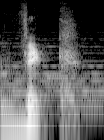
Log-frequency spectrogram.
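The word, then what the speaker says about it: Vicks: And it's supposed to be pronounced like a W, like Vic, and not like an F, which is thick.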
